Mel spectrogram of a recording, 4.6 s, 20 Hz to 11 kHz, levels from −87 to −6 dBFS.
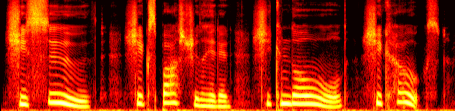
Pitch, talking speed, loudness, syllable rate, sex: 215 Hz, 105 wpm, -16 LUFS, 4.3 syllables/s, female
